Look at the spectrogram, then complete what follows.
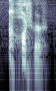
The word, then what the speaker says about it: Qatar: Uh we're not supposed to pronounce it Qatar anymore. We're supposed to pronounce it cutter. Um for like a cigar cutter.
